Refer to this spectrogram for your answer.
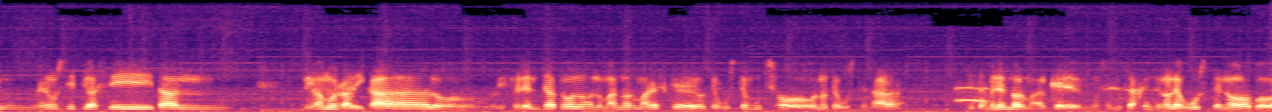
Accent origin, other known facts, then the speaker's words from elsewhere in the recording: Sant Joan Despí, Catalonia, Spain; nosotros somos de San Juan de Espí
